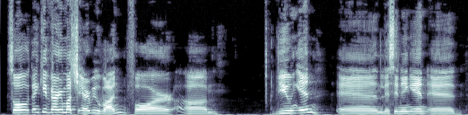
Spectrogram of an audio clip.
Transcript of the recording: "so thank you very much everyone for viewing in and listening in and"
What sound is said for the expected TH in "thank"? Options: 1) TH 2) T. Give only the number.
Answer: 2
